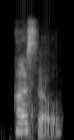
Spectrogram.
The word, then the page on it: hustle: Indian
